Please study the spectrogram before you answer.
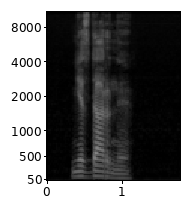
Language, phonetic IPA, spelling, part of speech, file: Polish, [ɲɛˈzdarnɨ], niezdarny, adjective, Pl-niezdarny.ogg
